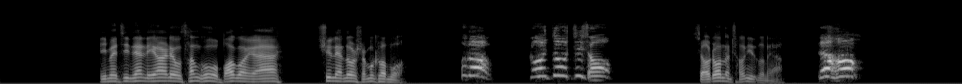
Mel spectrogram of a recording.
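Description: A middle-aged man speaks firmly and loudly.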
